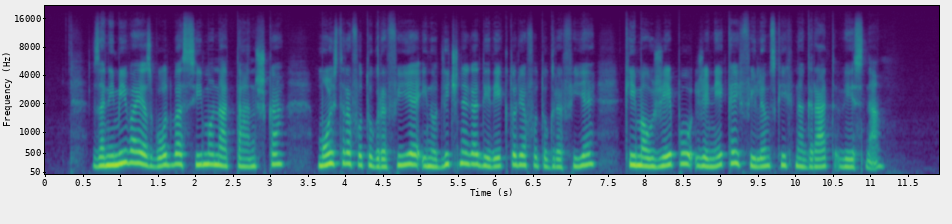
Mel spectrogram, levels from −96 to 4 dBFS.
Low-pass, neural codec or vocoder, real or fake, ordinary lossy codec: 19.8 kHz; autoencoder, 48 kHz, 128 numbers a frame, DAC-VAE, trained on Japanese speech; fake; none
